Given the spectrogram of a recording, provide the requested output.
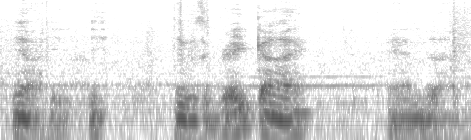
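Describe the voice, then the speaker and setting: A man speaks over noticeable background noise. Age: 90s. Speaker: retired teacher and coach, war veteran. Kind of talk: interview answer.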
